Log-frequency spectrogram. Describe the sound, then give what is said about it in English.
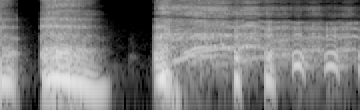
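A person imitates a child's cough: a short voiced grunt, then a longer rough sound broken into a few quick, repeated hacking bursts, loud and close. “And he's like, "No, I have a cough." And then he went,”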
